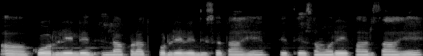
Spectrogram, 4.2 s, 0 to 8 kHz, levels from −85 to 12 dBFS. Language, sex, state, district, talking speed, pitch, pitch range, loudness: Marathi, female, Maharashtra, Pune, 155 wpm, 235 Hz, 230-240 Hz, -18 LUFS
